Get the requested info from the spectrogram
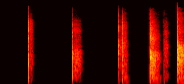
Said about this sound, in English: Standing slow clap. Standing slow clap. I love it.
